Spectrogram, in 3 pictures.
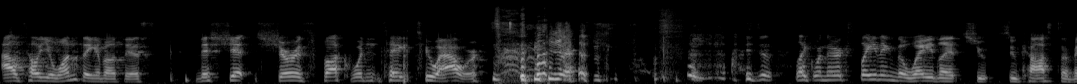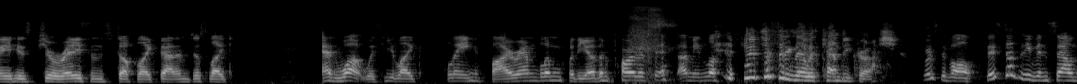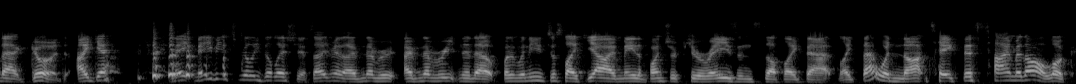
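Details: Adult male speaker; ordinary speech.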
